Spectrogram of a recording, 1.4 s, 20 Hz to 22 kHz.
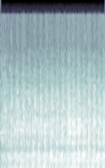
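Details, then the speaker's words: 1984 Opel Ascona 1.6S (90 hp), after the fuel pump was reinstalled: rough, uneven idle with a stumbling, lumpy beat. Owner calls it a misfire, not fuel, and checks the ignition coils/leads. "that's definitely a misfire it's definitely a misfire"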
